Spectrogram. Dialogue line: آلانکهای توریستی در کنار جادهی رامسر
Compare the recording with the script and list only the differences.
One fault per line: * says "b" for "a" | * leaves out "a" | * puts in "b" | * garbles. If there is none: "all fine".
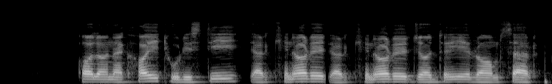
* puts in "در کنار"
